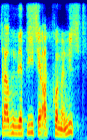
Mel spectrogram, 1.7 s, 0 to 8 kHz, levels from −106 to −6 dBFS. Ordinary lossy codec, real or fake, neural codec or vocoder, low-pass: none; fake; codec, 32 kHz, 1.9 kbps, SNAC; 7.2 kHz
